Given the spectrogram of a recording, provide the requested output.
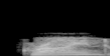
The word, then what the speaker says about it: Grind: of land called Mavis Grind. Grind with the I pronounced as in in means a gate, though my husband says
